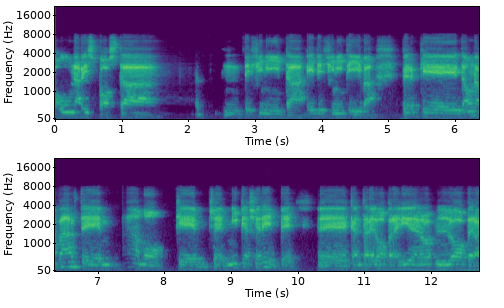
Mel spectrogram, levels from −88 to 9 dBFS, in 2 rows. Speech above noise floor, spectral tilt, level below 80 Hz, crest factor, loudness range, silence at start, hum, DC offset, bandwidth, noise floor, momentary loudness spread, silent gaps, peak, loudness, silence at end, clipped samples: 39 dB; -1 dB/octave; -58 dBFS; 18 dB; 2 LU; 0 s; none; under 0.1%; 8.4 kHz; -56 dBFS; 9 LU; none; 0 dBFS; -15 LUFS; 0 s; under 0.1%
